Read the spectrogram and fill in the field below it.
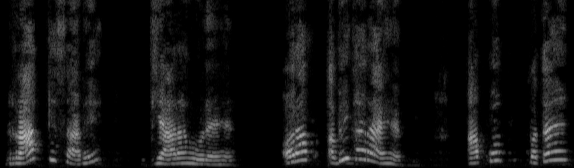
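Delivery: ordinary talk, nothing marked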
